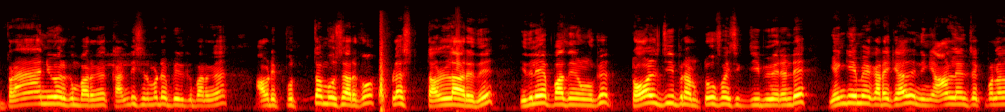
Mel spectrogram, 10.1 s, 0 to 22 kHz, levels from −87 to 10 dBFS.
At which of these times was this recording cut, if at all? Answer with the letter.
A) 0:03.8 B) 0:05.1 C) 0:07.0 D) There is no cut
A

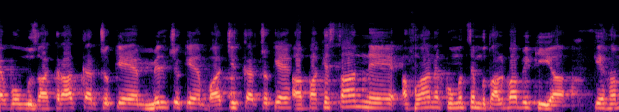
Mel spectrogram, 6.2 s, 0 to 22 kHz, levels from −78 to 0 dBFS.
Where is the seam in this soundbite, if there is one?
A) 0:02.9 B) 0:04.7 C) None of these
A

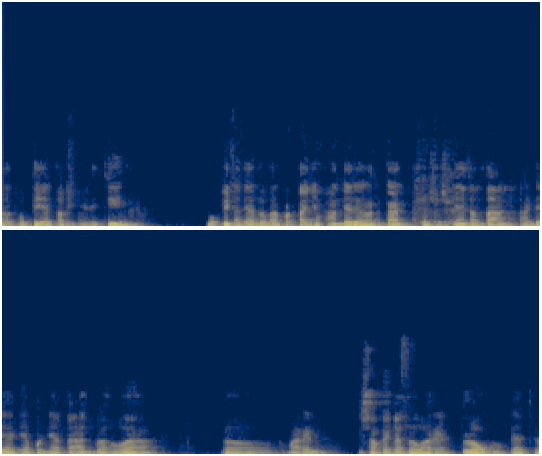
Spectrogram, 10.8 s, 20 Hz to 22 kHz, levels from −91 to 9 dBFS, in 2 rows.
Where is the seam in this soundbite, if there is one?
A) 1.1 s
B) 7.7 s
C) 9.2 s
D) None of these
A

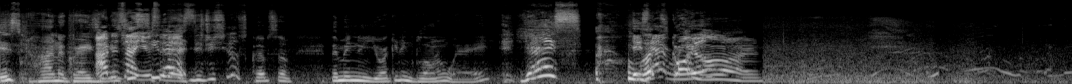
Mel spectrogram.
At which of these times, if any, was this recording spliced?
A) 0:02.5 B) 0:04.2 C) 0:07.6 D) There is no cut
C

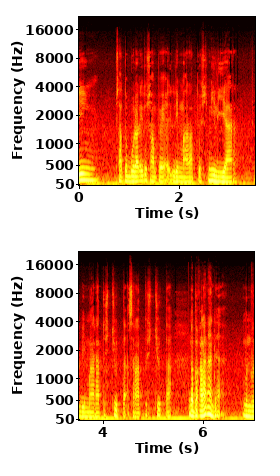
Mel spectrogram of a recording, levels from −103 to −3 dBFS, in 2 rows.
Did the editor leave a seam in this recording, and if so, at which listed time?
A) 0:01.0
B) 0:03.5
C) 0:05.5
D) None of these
C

